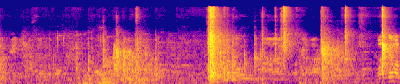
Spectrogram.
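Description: Foosball table in play: the ball and rods give several sharp knocks against the plastic players and table walls, the loudest about four seconds in, with people talking over it.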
